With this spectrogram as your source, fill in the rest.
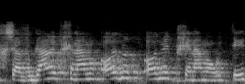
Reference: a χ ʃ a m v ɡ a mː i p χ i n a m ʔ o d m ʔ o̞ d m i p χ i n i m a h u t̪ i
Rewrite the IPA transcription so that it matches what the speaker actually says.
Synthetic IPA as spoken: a χ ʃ a v ɡ a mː i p χ i n a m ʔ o d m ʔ o̞ d m i p χ i n a m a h u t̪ i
